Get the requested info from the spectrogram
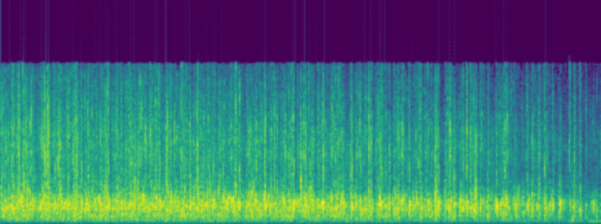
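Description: A crowd clapping in steady applause that eases off slightly near the end.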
